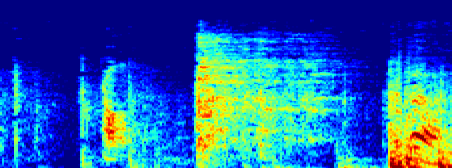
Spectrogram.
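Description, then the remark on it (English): A man falls through glass French doors, breaking the glass: a scuffle of thuds and bumps builds into a loud crash, with a final heavy impact at the end and some grunting voices mixed in. “Oh, dear, I'm afraid he broke the glass of the French doors when he fell through them.”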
